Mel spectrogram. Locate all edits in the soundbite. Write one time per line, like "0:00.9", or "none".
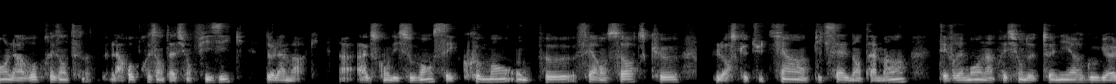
0:03.3
0:03.7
